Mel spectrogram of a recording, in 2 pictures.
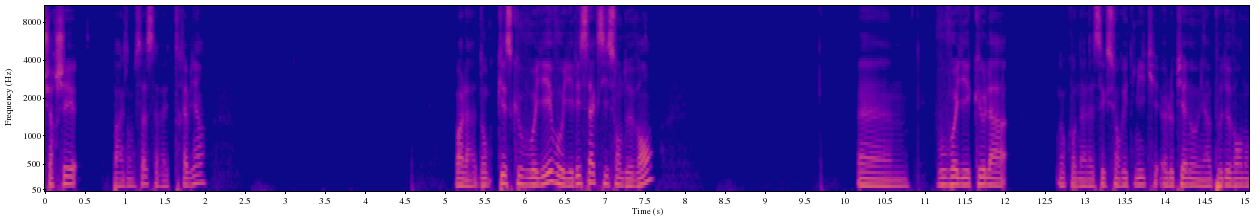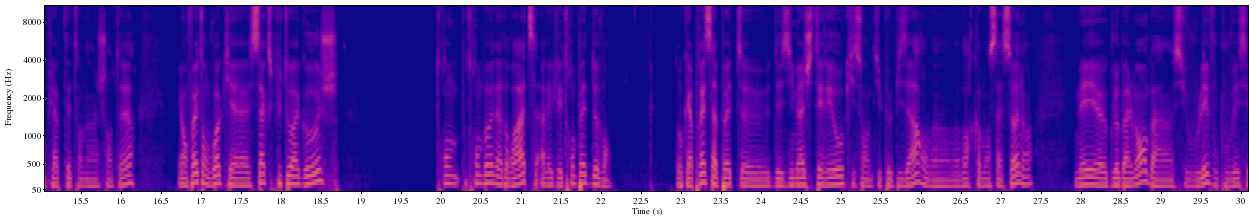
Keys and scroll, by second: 9.1 super+Tab, 10.5 super+Tab, 28.1 super+Tab.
